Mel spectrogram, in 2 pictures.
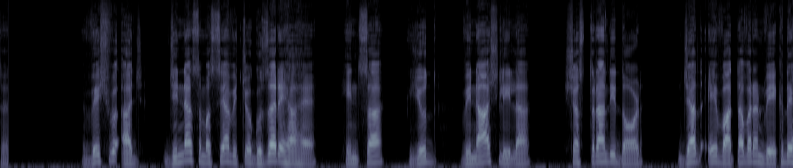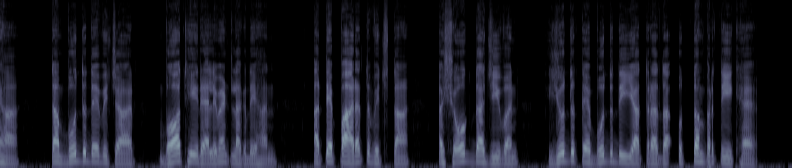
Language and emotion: Punjabi, neutral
